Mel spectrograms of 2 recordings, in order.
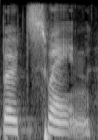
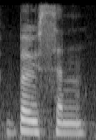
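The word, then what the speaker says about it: boatswain: note the pronunciation here the word might look like boat swain but is pronounced boson the boson's job is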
